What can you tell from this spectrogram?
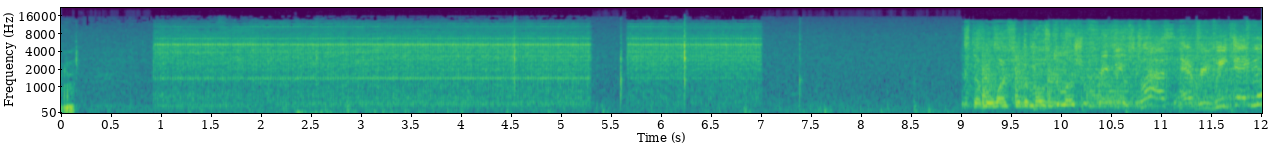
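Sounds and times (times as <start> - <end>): sharp clicks: 0.9 - 7.5.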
